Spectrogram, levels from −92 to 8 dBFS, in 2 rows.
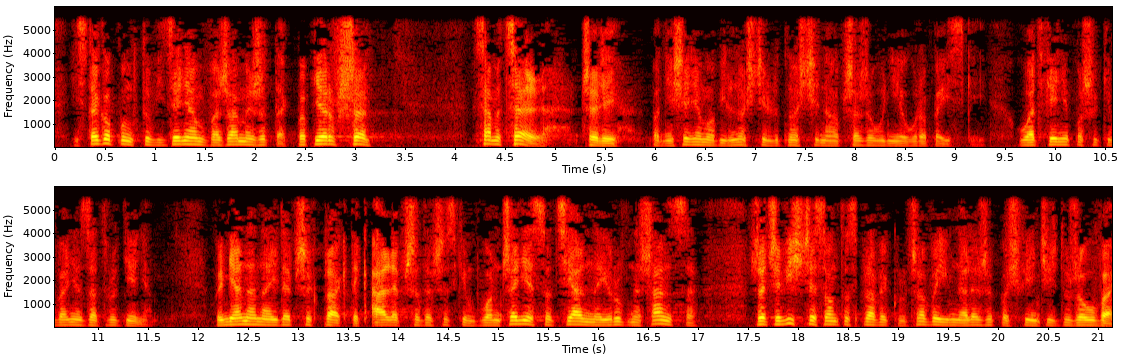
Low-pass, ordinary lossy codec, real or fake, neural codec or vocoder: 5.4 kHz; none; real; none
